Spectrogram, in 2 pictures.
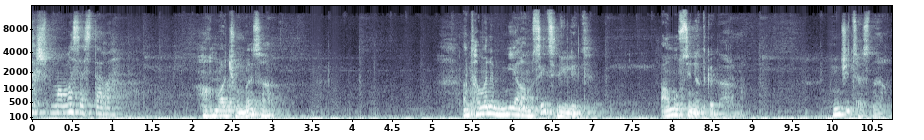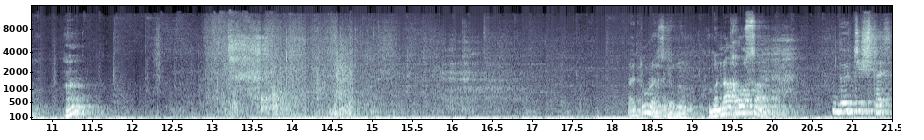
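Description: A man speaks in a low, tense voice, close by.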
